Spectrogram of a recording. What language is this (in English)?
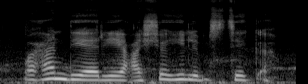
Somali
